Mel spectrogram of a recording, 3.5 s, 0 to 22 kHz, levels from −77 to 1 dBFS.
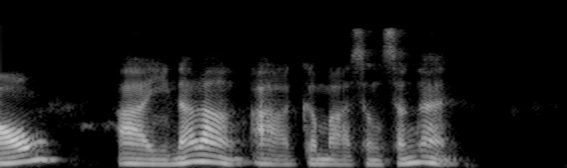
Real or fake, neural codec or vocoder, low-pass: fake; autoencoder, 48 kHz, 32 numbers a frame, DAC-VAE, trained on Japanese speech; 10.8 kHz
